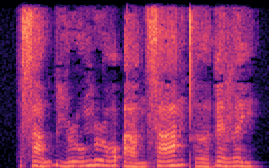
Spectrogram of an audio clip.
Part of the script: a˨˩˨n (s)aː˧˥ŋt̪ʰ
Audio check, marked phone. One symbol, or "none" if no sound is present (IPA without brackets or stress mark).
s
